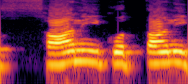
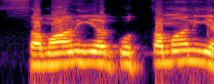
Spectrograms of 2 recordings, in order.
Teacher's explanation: عام بول چال میں وہ ثانی کو تانی کہہ دیتے ہیں، ثمانیہ کو تمانیہ کہہ دیتے ہیں، حالانکہ تا اور حرف ہے، ثا اور حرف ہے، اور دونوں کا معنی بھی ظاہر الگ ہے۔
